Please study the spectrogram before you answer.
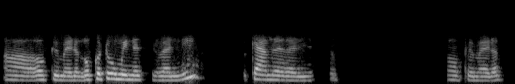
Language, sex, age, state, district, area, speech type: Telugu, female, 18-30, Telangana, Siddipet, urban, conversation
